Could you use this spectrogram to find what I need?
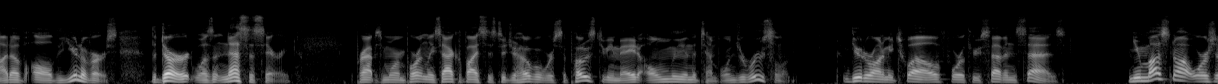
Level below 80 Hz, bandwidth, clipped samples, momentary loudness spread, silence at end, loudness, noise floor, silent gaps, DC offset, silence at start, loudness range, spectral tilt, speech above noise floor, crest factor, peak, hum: -66 dBFS; 10.5 kHz; under 0.1%; 13 LU; 0 s; -28 LUFS; -70 dBFS; none; under 0.1%; 0 s; 5 LU; -6 dB/octave; 42 dB; 22 dB; -6 dBFS; none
